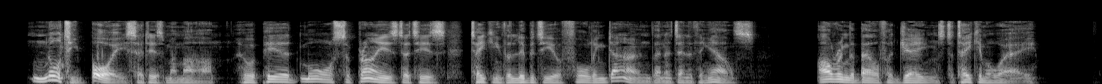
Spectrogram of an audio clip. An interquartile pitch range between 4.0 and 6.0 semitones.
Yes: average, 4.6 semitones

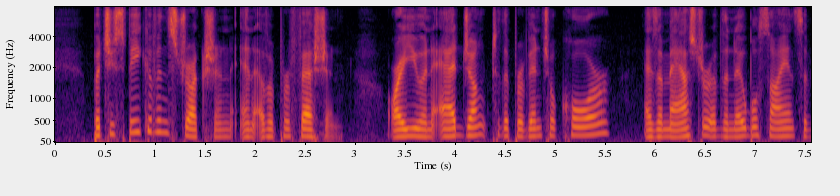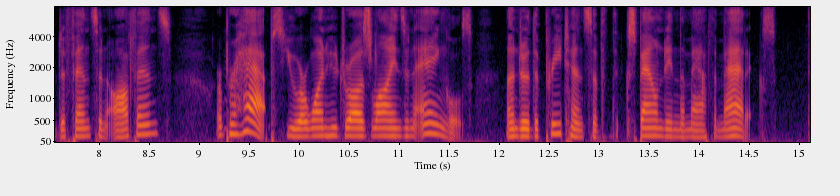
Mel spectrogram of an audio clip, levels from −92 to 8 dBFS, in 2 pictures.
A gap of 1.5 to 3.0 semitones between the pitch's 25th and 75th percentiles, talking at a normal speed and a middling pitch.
Yes: narrow, 2.5 semitones; average, 180 wpm; medium, 165 Hz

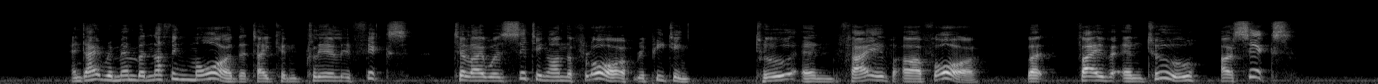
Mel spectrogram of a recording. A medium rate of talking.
No: slow, 125 wpm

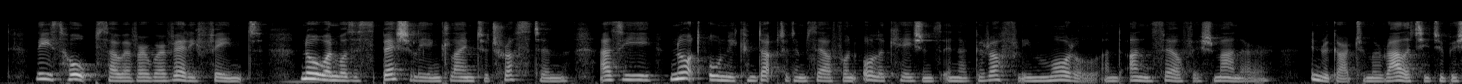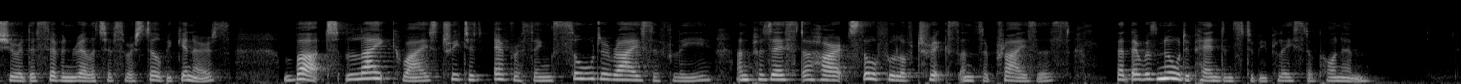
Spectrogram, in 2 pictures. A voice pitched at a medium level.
Yes: medium, 175 Hz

